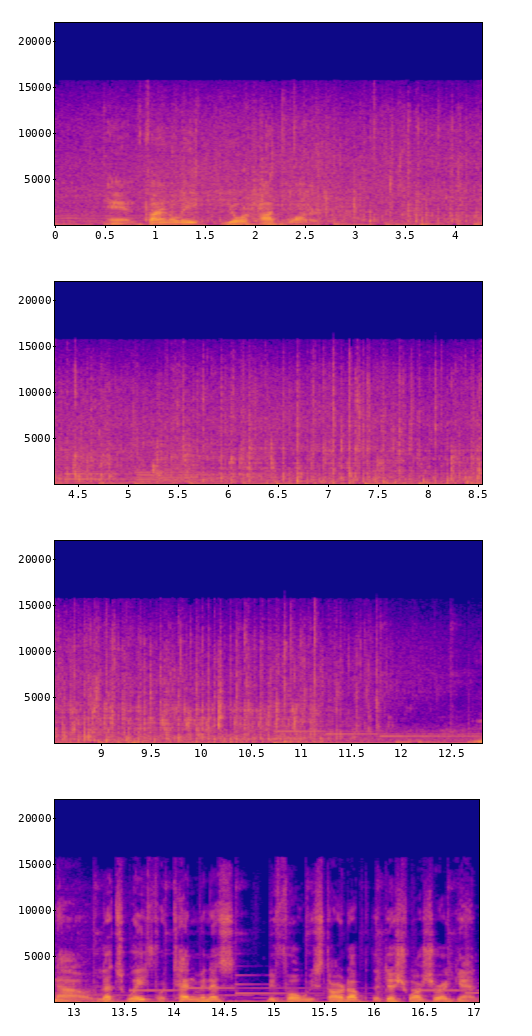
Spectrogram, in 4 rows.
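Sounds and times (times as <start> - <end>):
fizzing crackle: 0.0 - 12.2
hot water pouring and splashing: 0.0 - 12.2
soft background music: 0.0 - 17.0.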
